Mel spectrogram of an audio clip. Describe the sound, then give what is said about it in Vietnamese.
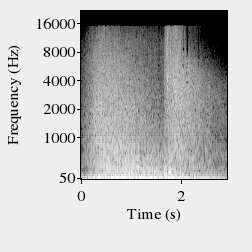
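A loud explosion as a fireball suddenly bursts at the corner of a staircase: a broad, heavy roaring boom that fills the whole clip, surges again briefly midway, then slowly fades. “Ông ấy vừa nói đến đó, tôi đã nghe thấy một tiếng nổ. Một quả cầu lửa thình lình xuất hiện từ giữa hư không ở ngay góc rẽ của cầu thang tầng 1.”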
